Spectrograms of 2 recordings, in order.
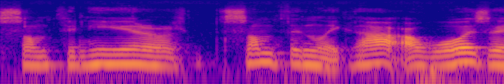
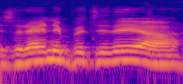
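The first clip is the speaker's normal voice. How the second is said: mock hollering shout, growing steadily in volume; 4 semitones higher, 4 dB louder than usual. Retelling a man at a seance calling to spirits: imitating someone shouting louder. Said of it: "He's shouting louder".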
